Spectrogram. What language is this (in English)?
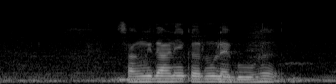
Sinhala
